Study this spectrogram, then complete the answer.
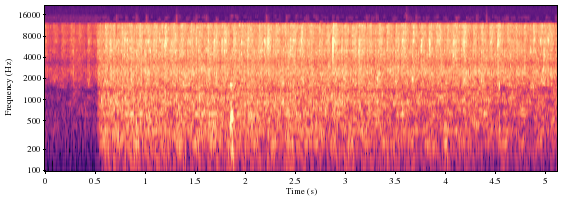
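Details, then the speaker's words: LG washer heating water during cycle: soft steady whirring hum of the circulation pump running turbo wash jets slowly; normal recirculation. "So, it's recirculating minutes."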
